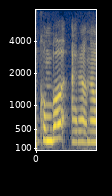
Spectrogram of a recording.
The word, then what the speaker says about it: Kumbo: My grandma used to call them Kumbo.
